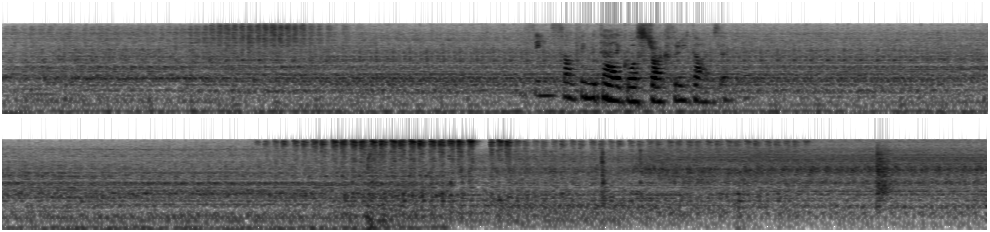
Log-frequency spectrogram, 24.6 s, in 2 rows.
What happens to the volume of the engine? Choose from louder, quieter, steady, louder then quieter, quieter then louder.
steady.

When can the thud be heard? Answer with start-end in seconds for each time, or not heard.
16.9-17.4.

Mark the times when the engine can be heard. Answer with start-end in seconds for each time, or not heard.
0.0-24.6.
